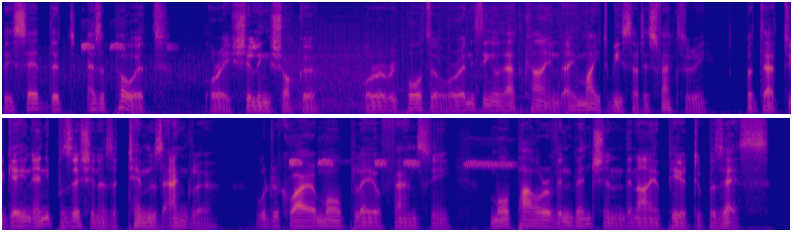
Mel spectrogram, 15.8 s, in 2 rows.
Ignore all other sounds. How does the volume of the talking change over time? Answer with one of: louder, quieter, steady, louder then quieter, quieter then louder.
steady.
